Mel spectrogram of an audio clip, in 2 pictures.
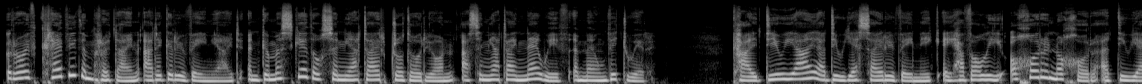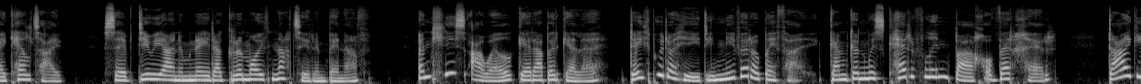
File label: welsh narration; WELSH LANGUAGE NARRATIVE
